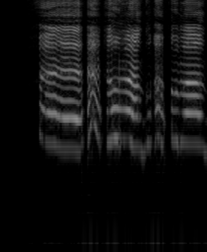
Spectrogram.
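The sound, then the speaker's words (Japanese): A voice whimpering and crying in a few wavering, high-pitched sobs, each breaking off briefly before the next starts, with no other sounds around it. “ほーらほーら、泣かないの。”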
